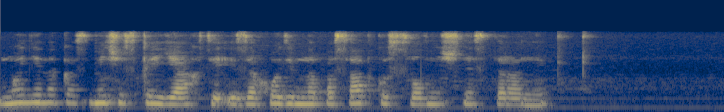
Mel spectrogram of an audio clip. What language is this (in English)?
Russian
